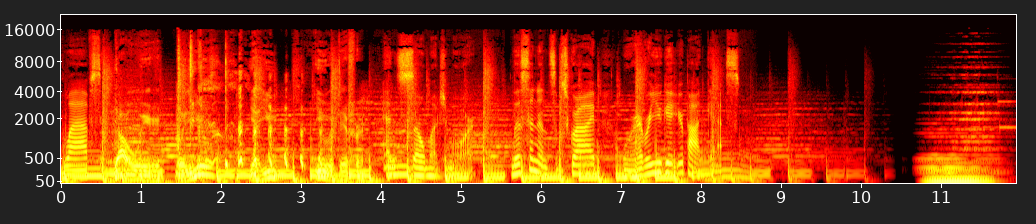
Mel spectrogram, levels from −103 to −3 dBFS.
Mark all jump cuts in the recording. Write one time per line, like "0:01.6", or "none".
0:10.4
